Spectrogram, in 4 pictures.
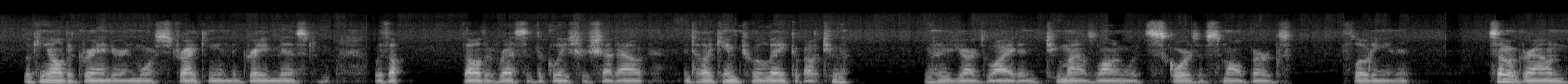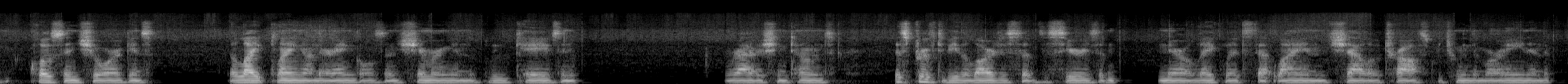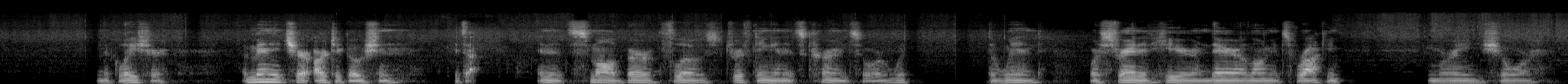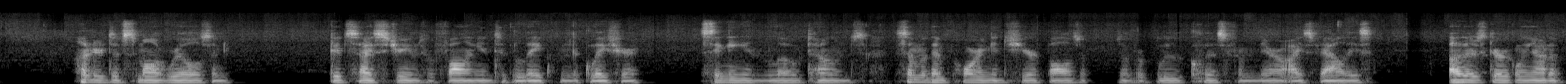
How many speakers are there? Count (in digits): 1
